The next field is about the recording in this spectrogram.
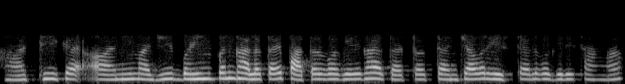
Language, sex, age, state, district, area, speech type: Marathi, female, 18-30, Maharashtra, Wardha, urban, conversation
